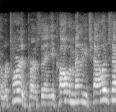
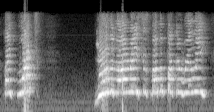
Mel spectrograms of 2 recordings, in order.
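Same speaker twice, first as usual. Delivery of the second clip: high-pitched, loud incredulous outburst; mock disbelief; 12 semitones higher, 4 dB louder than usual. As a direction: squeal it loudly in exaggerated disbelief. Mocking the whisperer in disbelief.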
